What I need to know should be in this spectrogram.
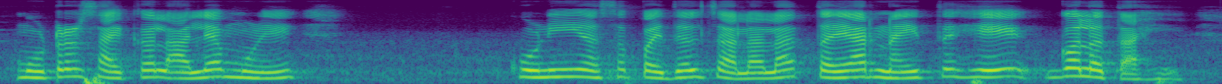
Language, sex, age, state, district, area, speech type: Marathi, female, 30-45, Maharashtra, Thane, urban, spontaneous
